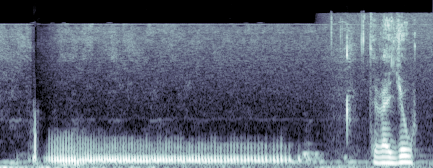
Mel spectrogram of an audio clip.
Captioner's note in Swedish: brummande ljud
